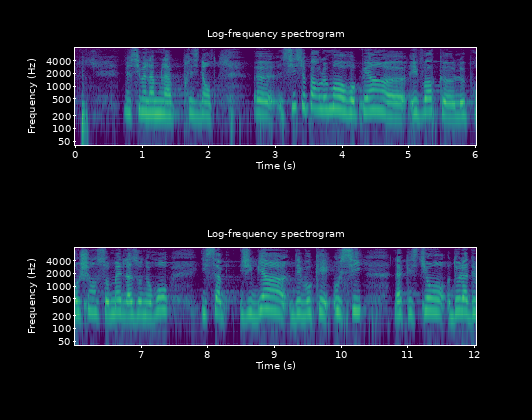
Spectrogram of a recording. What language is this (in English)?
French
